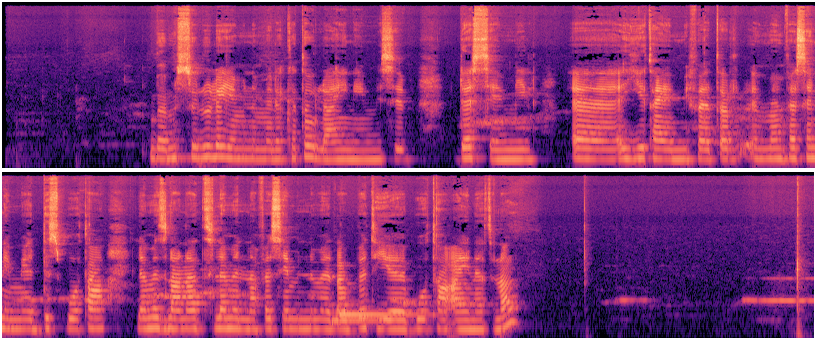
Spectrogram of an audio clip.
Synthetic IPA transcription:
bəmɨsɨlulajːɛmːɨnːɨmːələkːət̪ʰəwlajnjɛmːisɨβd̪əsjɛmːil | ɨjːɪt̪ʰajɛmːifət̪ʼɾmənfəsɨnjɛmːijad̪ːɨsbo̞t̪ʰaləməznanat̪ləmənːafəsjɛmːɨnːɨmət̪ʼabːət̪jɛbo̞t̪ʰaʔajnət̪nəw

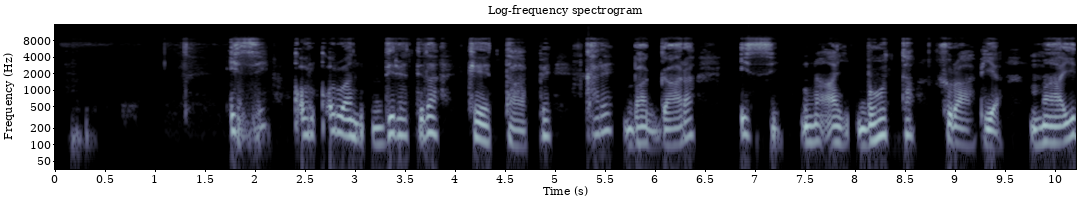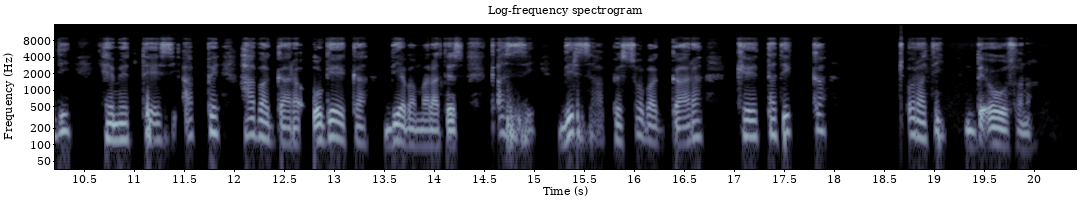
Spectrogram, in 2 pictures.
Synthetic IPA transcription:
ʔɪsːɪ | kʼɔɾkʼːɔɾʊwɐnd̪ɪɾɛt̪ːɪd̪ɐke̞ːt̪ːaːpːɛkɐɾɛbɐɡːaːɾɐ | ɪsːɪ | nɐ̰ʔɐjbo̞ːt̪ːɐʃʊɾaːpɪjɐmaːjɪd̪ɪhɛmɛt̪ːe̞ːsɪʔɐpːɛhɐbɐɡːaːɾɐ̰ɔɡe̞ːkːɐd̪ɪjɐbɐmɐlɐt̪e̞ːskʼɐsːɪ | d̪ɪɾsa̰ːpːɛsɔbɐɡːaːɾɐke̞ːt̪ːɐt̪ɪkːɐ | t͡ʃʼɔɾɐt̪ɪ | d̪ɛʔo̞ːsɔnɐ

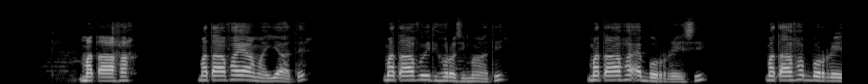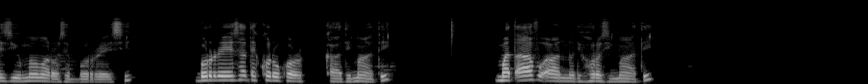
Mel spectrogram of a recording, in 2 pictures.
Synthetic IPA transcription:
mɐt̪ʼaːfɐ | mɐt̪ʼaːfɐjaːmɐjːaːt̪ɛ | mɐt̪ʼaːfʊɪt̪ɪɦɔɾɔs̬ɪmaːt̪ɪ | mɐt̪ʼaːfɐʔɛbɔrːe̞ːsɪ | mɐt̪ʼaːfɐbɔrːe̞ːs̬ɪjʊmːɐmɐɾɔsɛbɔrːe̞ːsɪ | bɔrːe̞ːs̬ɐt̪ɛkɔɾʊkɔɾkːaːt̪ɪmaːt̪ɪ | mɐt̪ʼaːfʊaːnːɔt̪ɪɦɔɾɔs̬ɪmaːt̪ɪ

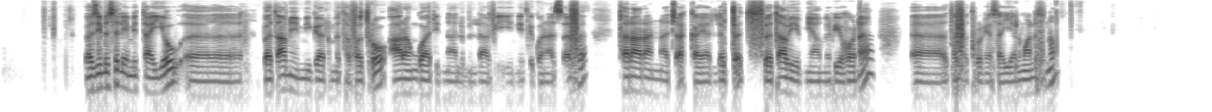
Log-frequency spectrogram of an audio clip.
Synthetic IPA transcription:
b̥əzːihmɨsljɛmːit̪ʰːajːɛw | bət̪ʼamjɛmːiɡəɾmt̪ʰəfət̪ʼɾʔo̞̰ʔaɾəŋɡʷad̪ɨnːalɨmɨlːafḛjɛnːet̪ʰəɡo̞nasʼə̰fət̪ʰəɾaɾanːat͡ʃʼa̰kʰːajalːəbːət̪b̥ət̪ʼamjɛmːiamɨɾjɛho̞nə | t̪ʰəfət̪ʼɾo̞njasajːalmalət̪nəw

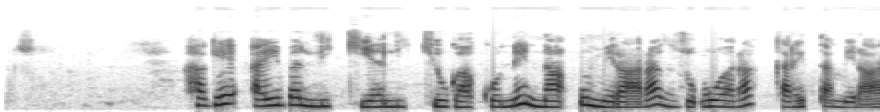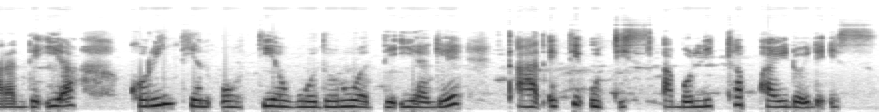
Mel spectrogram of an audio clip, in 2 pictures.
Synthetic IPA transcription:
hɐɡe̞ːɐjbɐlɪkʰːɪjɐlɪkʰːɪjɔɡaːkʰːɔnːɛnaːʔʊmɛɾaːɾɐzʊʔʊwɐɾɐkʰɐɾɛt̪ːɐmɛɾa̰ːɾɐd̪ɛʔɪjakʰɔɾɪnt̪ʰɪjɐno̞ːt̪ːɪjɐwɔd̪ɔɾʊwɐd̪ɛʔɪjaɡe̞ː | t̪ʼaːt̪ʼɛt̪ːɪʊt̪ːɪsɐbɔlːɪkʰːɐpʰɐjd̪ɔjd̪ɛʔeːs

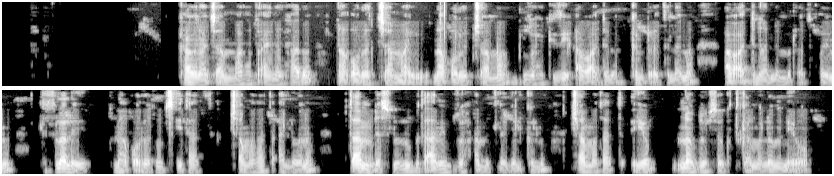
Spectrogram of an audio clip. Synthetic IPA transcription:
kʰaβnat͡ʃʼamːat̪ʰat̪ʰa̰jnɐt̪ħad̪ɐna̰kʼoɾɐt̪̚t͡ʃʼamːaḭjːṵnakʼoɾɐt̪̚t͡ʃʼamːabɨzuħɡizeʔa̰βʕa̰d̪ːɨnakʰɨndɾɨ̰ʔt̪ʰɨlːɐnaʔaβa̰d̪ːɨnanɨmɨɾɐ̰t̪ʼkʰo̞jnu | tʰɐfɐlalɐju | nakʼo̰ɾɐt̪wʊt͡sʼit̪ʰat̪ | t͡ʃʼamːat̪ʰat̪alːɐwna | b̥ɨt̪ʼa̰ʔmid̪ɐslulubɨt̪ʼa̰ʔmibɨzuħamɐt̪lɐɡɐlkʰɨlut͡ʃʼamːat̪ʰat̪ɨjːo̞mɨnabɨzuħsɐβkʰɨt̪ʼɨ̥kʼːɐ̰mɐlːomɨnḛwo̰m

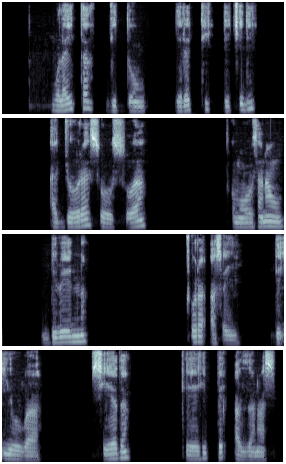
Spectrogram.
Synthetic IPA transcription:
wɔlɐjt̪ːɐ | ɡɪd̪ːɔn | jɛlɛt̪ːɪd̪ɪt͡ʃʼːɪd̪ɪ | ʔɐd͡ʒːo̞ːɾɐso̞ːsːʊwaː | t̪ʼʊmo̞ːsɐnɐw | bɪβe̞ːnːɐ | t͡ʃʼɔɾɐʔɐsɐj | d̪ɛʔɪjo̞ːɡaː | sɪjɐd̪ɐ | kʼe̞ːɦɪpːɛɐzːɐnaːs

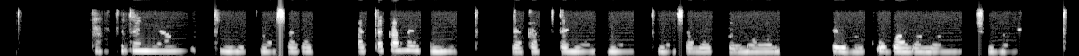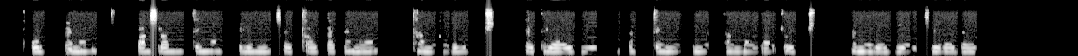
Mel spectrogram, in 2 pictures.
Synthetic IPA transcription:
kʰəfɨt̪ʰəɲːat̪ʰɨmɨɾt̪məsəɾət̪̚ | ʔat̪ʼːəkʼalajt̪ʰɨmɨɾt̪ | ləkʰəfːɨ̥t̪ʰəɲːat̪ʰɨmɨɾt̪məsəɾət̪̚b̥əməhon | jɛbɨkʼubaləmanot͡ʃːmɨɾ | t̪ʼ | kʼofʼɨna | b̥asɾahʊlt̪ʰːəɲːakɨ̥filjɛmːisət̪ʼːəwkʰət̪ʰəna | t̪ʰəmaɾo̞t͡ʃː | kʰət̪ʰələjajːujɛkʰəfːɨ̥t̪ʰəɲːat̪ʰɨmɨɾt̪amːaɡat͡ʃʼo̞t͡ʃː | t̪ʰəmələɡɪjad͡ʒɪɾəd̪alːu

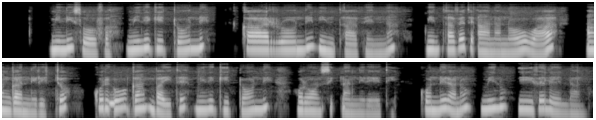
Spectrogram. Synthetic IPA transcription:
mɪnɪsoːfɐmɪnɪɡɪd̪ːo̞ːnːɪ | kaːrːo̞ːnːɪmɪnt̪ʼaːfɛnːɐ | mɪnt̪ʼaːfɛt̪ɛʔaːnɐnoːwaː | ɐŋɡɐnːɪɾɪt͡ʃːɔ | kʊɾɪʔuɡɐmbɐjt̪ɛmɪnɪɡɪd̪ːo̞ːnːɪ | hɔɾo̞ːnsɪnːɐnːɪɾe̞ːt̪ɪ̥ | kʊnːɪɾɐnɔmɪnʊb̥iːfɛle̞ːlːɐnːɔ̥

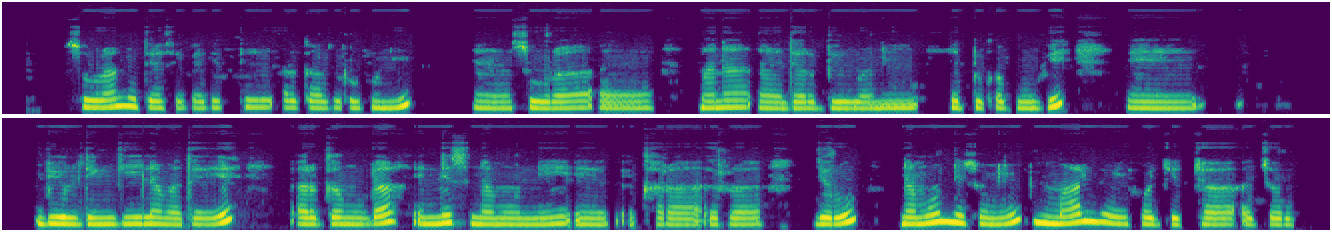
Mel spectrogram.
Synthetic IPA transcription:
suːɾaːnːʊt̪eːsɪɡɐd̪ɪt̪ːɪɐɾɡaːbɪɾʊkʊni | suːɾaː | mɐnɐd̪ɐɾbiːwɐnː | hɛd̪ːuːkʼɐbuːfɪ | bild̪ɪŋɡiːlɐmɐt̪ɐʔeː | ɐɾɡɐmuːᶑɐɪ̰nːɪsnɐmo̞ːnːɪkʰɐɾaːɪrːɐ | d͡ʒɪɾʊ | nɐmo̞ːnːɪsʊnimaːlhɔd͡ʒːɛt͡ʃːaːd͡ʒɪɾʊ

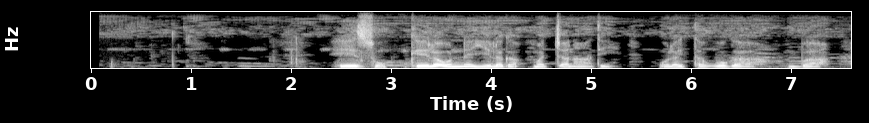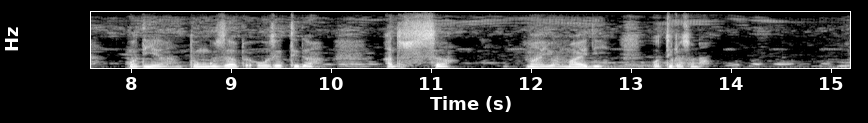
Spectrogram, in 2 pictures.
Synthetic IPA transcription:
he̞ːzːʊke̞ːlɐɔnːɛjɛlɐɡɐmɐt͡ʃʼːɐnaːt̪ɪ | ɔlɐjt̪ːɐwɔɡaː | baː | ɔd̪ɪjad̪̥ʊŋɡʊzaːpːɛ̰ʔo̞ːsɛt̪ːɪd̪ɐ | ɐd̪ʊsːɐ | maːjowɐmaːjd̪ɪʊt̪ːɪd̪ɔsɔnɐ

